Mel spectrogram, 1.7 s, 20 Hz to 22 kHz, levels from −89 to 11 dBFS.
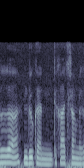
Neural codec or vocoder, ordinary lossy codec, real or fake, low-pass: none; none; real; none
